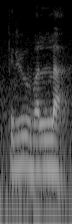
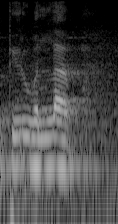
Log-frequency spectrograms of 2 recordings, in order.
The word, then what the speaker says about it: तिरुवल्ला: तिरु अल्लाह पूजा correct तिरुवल्ला तो अभी उसको तिरुवल्ला उच्चारण करते हैं तिरुवल्ला पूजा तिरु वल्लभ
